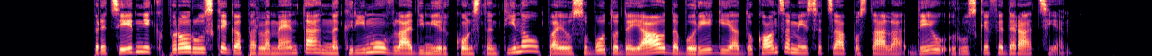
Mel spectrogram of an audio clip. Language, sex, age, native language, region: Slovenian, female, 30-49, Slovenian, Central Slovenia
